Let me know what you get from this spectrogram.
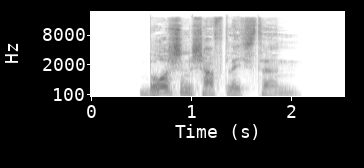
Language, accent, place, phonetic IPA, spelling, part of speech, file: German, Germany, Berlin, [ˈbʊʁʃn̩ʃaftlɪçstn̩], burschenschaftlichsten, adjective, De-burschenschaftlichsten.ogg
- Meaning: 1. superlative degree of burschenschaftlich 2. inflection of burschenschaftlich: strong genitive masculine/neuter singular superlative degree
